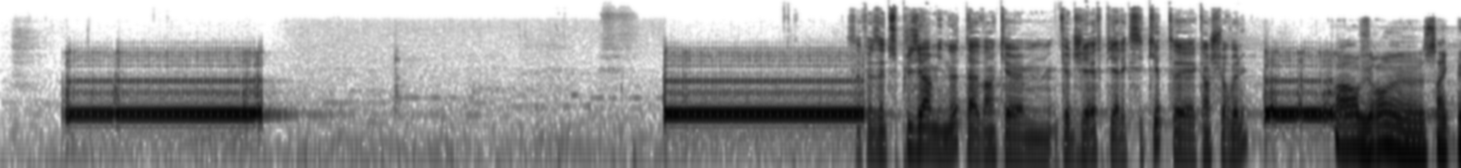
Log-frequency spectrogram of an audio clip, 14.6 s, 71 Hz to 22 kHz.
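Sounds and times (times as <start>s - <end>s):
telephone ringing: 0.6s - 2.9s, 6.6s - 8.9s, 12.6s - 13.5s
speech: 8.8s - 12.6s, 13.3s - 14.6s.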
